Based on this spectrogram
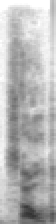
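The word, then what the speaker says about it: tsetse: उत्पन्न कर देती है साउथ अफ्रीका के जंगलों में मक्खी पाई जाती है उसको हम मक्की का नाम है सी फ्लाई थी साइलेंट होता है सी फ्लाई यह वहां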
